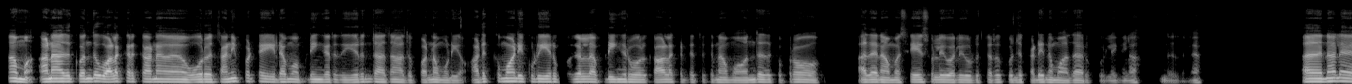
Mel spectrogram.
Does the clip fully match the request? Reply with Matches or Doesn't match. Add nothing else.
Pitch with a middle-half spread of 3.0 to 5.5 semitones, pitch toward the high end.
Doesn't match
